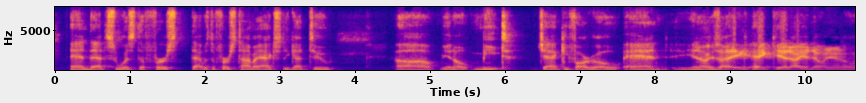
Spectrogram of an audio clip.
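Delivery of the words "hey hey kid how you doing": big, rough, hefty, gruff voice. Retelling meeting a wrestling star who greets him: imitating a big gruff voice. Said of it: "he's just a big gruff voice".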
